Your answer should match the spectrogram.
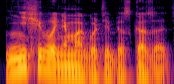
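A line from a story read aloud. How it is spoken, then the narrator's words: Dry remark. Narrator (Russian): сухо заметил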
